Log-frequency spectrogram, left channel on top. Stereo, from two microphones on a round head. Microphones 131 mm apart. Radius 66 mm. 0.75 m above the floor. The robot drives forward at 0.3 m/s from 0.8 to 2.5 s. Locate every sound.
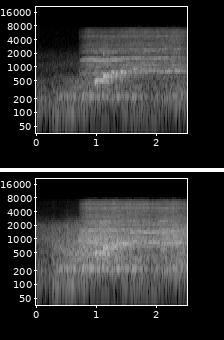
1.0 s a giggle: 25° left (ahead or behind), 0.5 m; by 1.8 s 20° left (ahead or behind), 0.7 m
